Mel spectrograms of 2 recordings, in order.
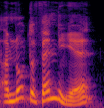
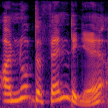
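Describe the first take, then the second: First: "defending" pushed with a rise; stress on defending. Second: "not" leaned on, rising; stress on not. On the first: Streamer repeats the denial, stressing "defending". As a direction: lean on "defending" this time. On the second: Streamer protests to chat, hitting "not". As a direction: push "not" harder in protest. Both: Real, not acted. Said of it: "repeated protest".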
